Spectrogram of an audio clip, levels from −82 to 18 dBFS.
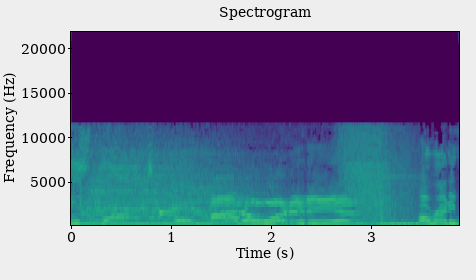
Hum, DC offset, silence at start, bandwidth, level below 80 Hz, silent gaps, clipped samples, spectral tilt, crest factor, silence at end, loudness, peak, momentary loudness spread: none; under 0.1%; 0 s; 12 kHz; -20 dBFS; none; under 0.1%; -3.5 dB/octave; 10 dB; 0 s; -15 LUFS; -6 dBFS; 3 LU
